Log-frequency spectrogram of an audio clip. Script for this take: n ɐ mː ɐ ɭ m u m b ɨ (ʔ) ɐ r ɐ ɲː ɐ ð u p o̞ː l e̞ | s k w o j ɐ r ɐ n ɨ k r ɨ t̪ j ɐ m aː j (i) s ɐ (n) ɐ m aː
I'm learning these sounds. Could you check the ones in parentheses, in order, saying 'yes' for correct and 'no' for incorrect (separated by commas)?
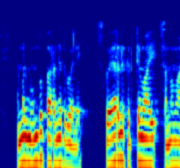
no, yes, no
